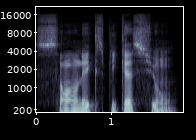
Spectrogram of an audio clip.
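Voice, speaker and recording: Male teacher dictating: lowish voice, very slow phrase-by-phrase delivery, punctuation read out. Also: smooth, no echo, clean studio sound. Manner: dictating slowly phrase by phrase, punctuation spoken aloud. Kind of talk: dictation reading, repeated short phrases.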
